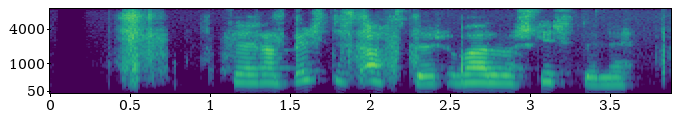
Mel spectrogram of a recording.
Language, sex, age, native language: Icelandic, female, 11, Icelandic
